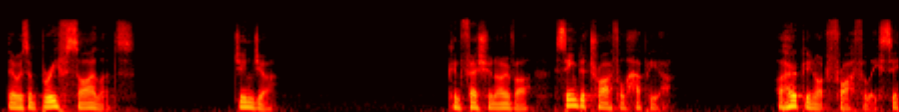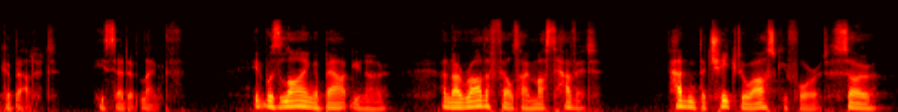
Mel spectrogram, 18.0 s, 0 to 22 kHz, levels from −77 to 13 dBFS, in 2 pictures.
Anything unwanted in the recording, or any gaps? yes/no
no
